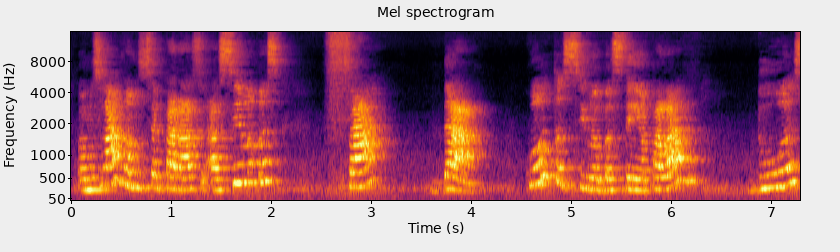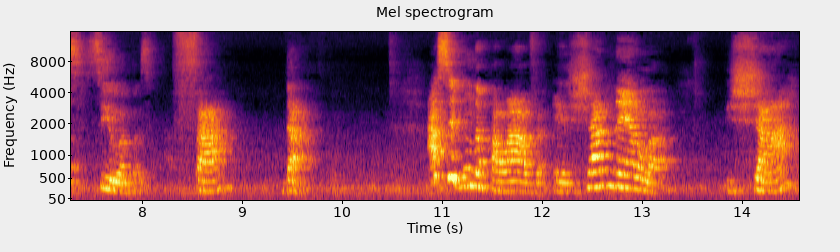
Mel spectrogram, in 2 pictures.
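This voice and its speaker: Slow, patient Brazilian woman teacher, echoey room. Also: high voice, expressive, slight background noise. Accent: Brazilian Portuguese. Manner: slow, patient, drawing out words syllable by syllable. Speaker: primary school teacher. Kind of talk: recorded lesson for young children. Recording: very echoey room, voice far from the mic.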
